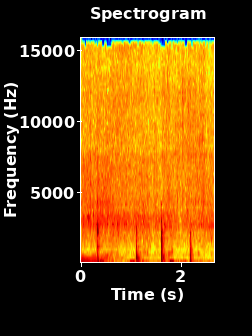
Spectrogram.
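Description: Chicken for chicken rolls frying in a pan, with a steady quiet sizzle broken by four sharp stirring scrapes and taps.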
